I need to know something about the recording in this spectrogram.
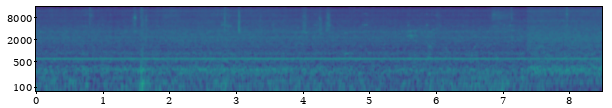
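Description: Jet engines rumble steadily as an airliner taxis.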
